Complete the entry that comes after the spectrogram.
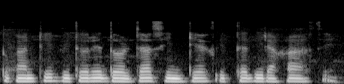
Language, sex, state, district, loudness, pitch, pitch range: Bengali, female, Assam, Hailakandi, -14 LUFS, 145 Hz, 140-150 Hz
